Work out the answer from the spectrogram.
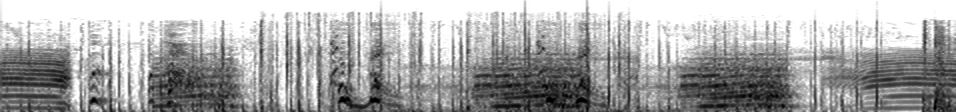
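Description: Cow mooing again and again: about six drawn-out calls that rise and fall in pitch, with short sharp clicks between them.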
